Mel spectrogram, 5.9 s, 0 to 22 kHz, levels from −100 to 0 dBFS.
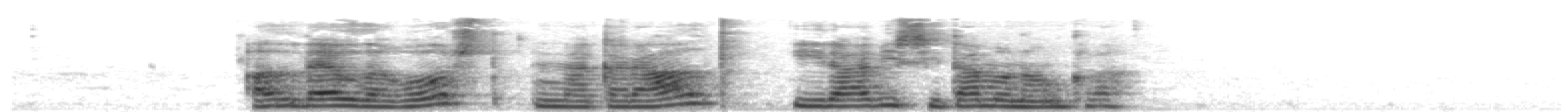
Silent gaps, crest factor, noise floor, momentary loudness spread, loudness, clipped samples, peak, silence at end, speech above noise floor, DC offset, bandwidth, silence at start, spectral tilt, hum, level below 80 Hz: none; 18 dB; -89 dBFS; 11 LU; -27 LUFS; under 0.1%; -10 dBFS; 1.65 s; 63 dB; under 0.1%; 11.5 kHz; 0.9 s; -4 dB/octave; none; -80 dBFS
